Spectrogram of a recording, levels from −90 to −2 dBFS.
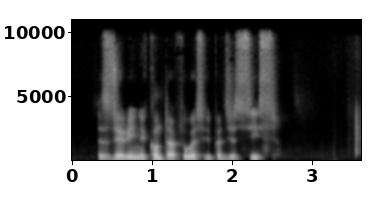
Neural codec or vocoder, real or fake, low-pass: codec, 24 kHz, 0.9 kbps, WavTokenizer, large speech release; fake; 9.9 kHz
